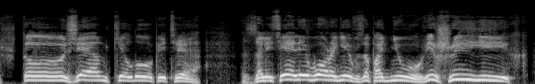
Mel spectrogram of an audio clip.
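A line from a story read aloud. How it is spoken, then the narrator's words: Shouting at full strength. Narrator (Russian): Что было силы закричал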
